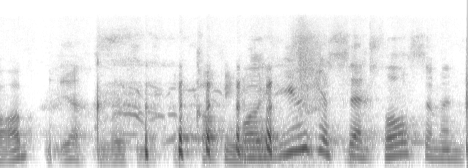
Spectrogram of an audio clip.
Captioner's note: mayor laughing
